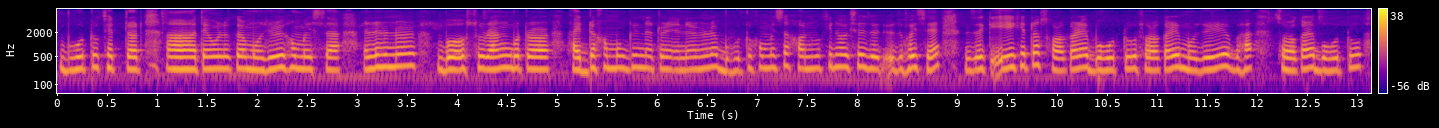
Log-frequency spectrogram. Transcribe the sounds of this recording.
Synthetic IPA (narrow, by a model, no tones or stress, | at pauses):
boɦutukʰɛtɹɔtteʊ̃lʊkɔmozuɹixɔmɔsaɛnɛdʱɔɹnɔɹ | suɹaŋbɔtɔɹkʰajdɔxamuɡɹinɛtɔniɛnɛdʱɔɹnɔɹboɦutuxɔmɔsaxɔnmuxʰinɦojsɛɦojsɛzɛejkʰɛtɹɔtsɔɹkaɹɛboɦutusɔɹkaɹimozuɹibasɔɹkaɹɛboɦutʊ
